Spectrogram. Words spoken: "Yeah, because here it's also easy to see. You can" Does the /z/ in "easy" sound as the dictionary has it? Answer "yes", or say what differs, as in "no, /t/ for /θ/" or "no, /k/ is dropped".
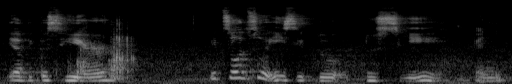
no, /s/ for /z/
